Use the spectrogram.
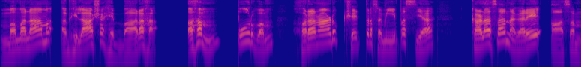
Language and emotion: Sanskrit, neutral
